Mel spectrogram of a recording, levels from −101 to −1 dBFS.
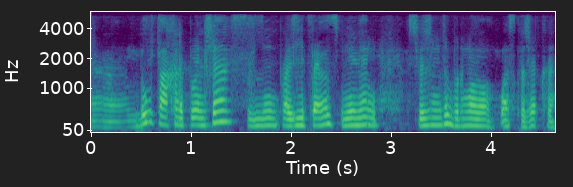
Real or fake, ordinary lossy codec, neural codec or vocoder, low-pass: fake; none; codec, 16 kHz in and 24 kHz out, 0.6 kbps, FireRedTTS-2 codec; 5.4 kHz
